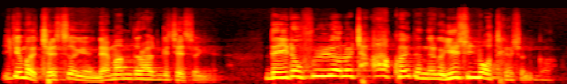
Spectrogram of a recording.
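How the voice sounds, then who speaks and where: A middle-aged pastor preaching a conversational sermon, who keeps asking the congregation questions and answers them himself. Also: male voice, high-pitched, very animated, racing, a little mellow. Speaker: senior pastor.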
